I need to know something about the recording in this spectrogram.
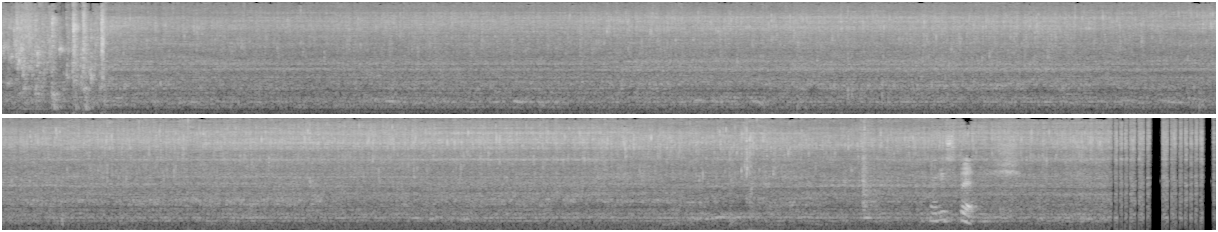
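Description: Water running steadily from a tap, a constant rush of noise, with a short voice sound near the end. The sound drops out in brief gaps just before the end.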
